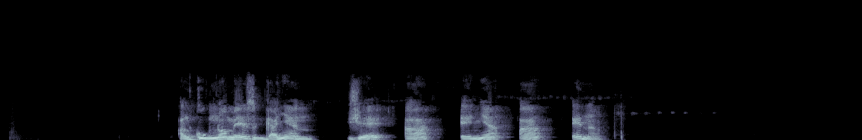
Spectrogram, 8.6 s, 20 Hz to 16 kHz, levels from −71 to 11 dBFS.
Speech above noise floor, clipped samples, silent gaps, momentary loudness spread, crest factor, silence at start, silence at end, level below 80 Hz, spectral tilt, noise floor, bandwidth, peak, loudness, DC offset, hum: 72 dB; under 0.1%; none; 10 LU; 16 dB; 1.8 s; 2.6 s; -52 dBFS; -7 dB/octave; -85 dBFS; 7.6 kHz; 0 dBFS; -15 LUFS; under 0.1%; none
